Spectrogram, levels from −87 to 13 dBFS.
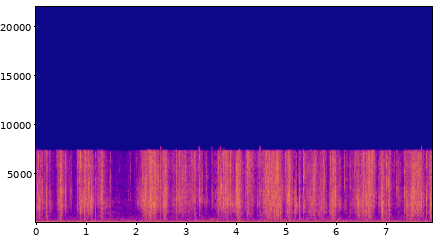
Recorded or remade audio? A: remade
